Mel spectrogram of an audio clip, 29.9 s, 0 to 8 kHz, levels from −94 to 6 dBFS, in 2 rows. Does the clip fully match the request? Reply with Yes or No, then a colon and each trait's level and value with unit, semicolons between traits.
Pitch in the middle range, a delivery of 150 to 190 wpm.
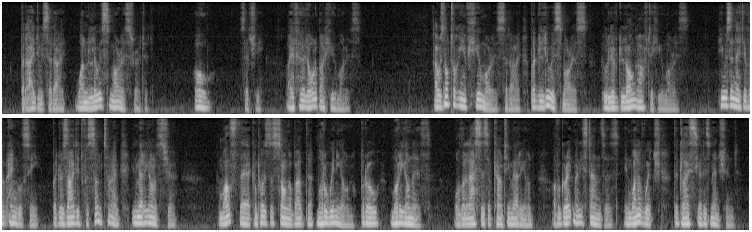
No: low, 110 Hz; average, 165 wpm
